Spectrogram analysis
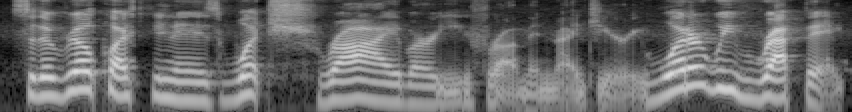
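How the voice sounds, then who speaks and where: A woman's voice: lowish voice, sing-song, moderate pace, gravelly, no room sound. A woman hosting a casual interview over a video call, upbeat and emphatic, putting direct questions to her guest. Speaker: podcast host.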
